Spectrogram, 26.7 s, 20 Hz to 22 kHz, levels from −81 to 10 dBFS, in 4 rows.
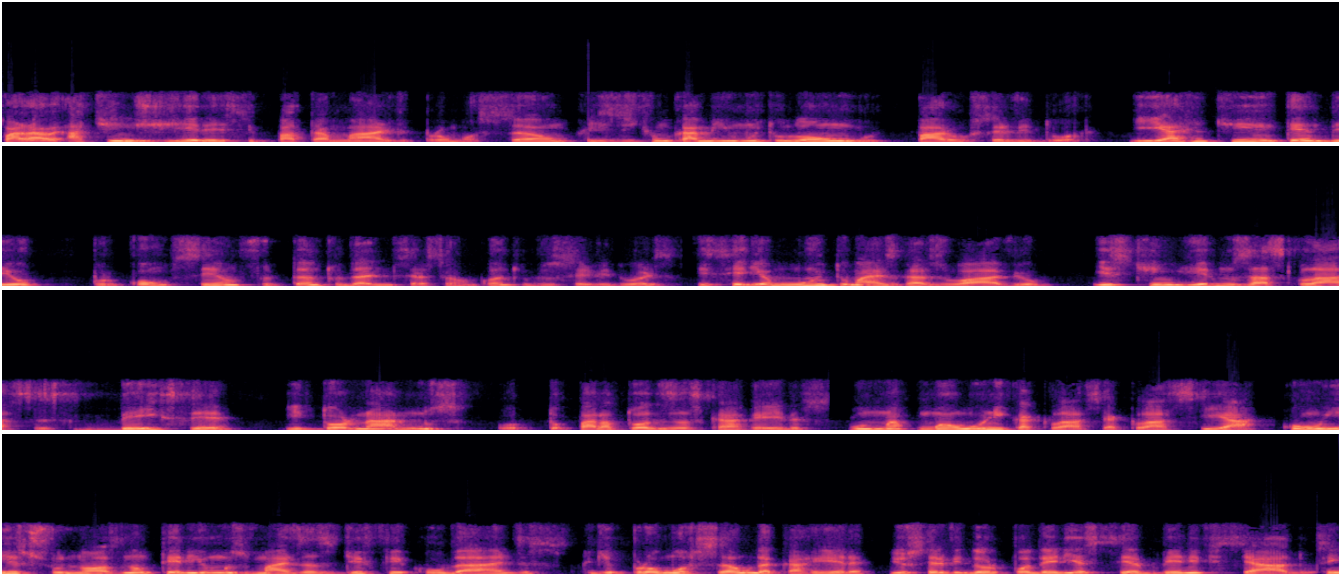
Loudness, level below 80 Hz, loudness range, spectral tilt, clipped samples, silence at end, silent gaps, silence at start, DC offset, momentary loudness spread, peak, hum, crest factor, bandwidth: -16 LUFS; -58 dBFS; 3 LU; -6 dB/octave; under 0.1%; 0 s; none; 0 s; under 0.1%; 11 LU; -2 dBFS; none; 14 dB; 8.2 kHz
